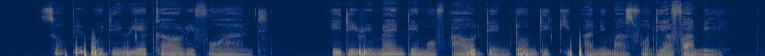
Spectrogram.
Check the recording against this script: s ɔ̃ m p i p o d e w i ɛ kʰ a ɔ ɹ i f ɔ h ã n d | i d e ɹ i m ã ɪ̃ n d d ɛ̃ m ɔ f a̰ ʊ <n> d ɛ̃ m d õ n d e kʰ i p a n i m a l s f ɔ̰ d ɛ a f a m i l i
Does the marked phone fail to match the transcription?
yes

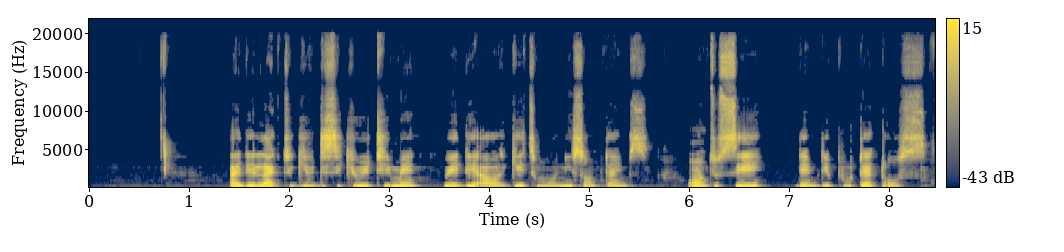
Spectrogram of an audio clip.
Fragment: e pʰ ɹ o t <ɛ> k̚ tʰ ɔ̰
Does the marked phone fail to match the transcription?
no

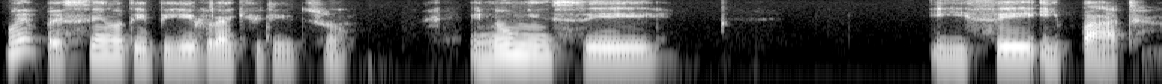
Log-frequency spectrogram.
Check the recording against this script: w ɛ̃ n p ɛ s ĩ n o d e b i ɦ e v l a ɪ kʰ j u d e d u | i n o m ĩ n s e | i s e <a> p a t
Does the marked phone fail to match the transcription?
yes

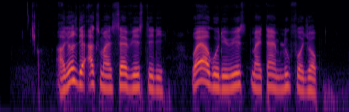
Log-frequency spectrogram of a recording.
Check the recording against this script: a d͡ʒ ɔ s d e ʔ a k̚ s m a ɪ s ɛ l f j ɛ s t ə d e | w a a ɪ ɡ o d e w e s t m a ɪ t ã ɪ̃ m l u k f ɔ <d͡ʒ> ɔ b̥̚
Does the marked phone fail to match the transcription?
no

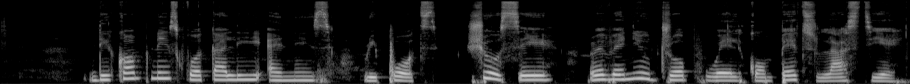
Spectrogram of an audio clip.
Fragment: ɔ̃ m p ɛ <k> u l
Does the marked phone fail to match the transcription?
yes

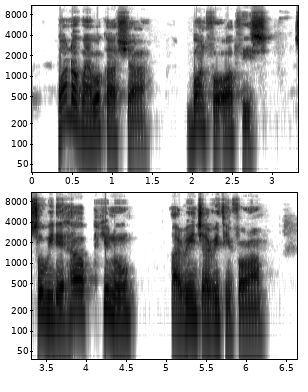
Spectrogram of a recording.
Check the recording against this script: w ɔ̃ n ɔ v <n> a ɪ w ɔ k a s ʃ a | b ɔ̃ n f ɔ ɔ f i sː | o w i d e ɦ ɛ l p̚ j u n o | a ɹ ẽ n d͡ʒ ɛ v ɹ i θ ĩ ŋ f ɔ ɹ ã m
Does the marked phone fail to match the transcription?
yes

